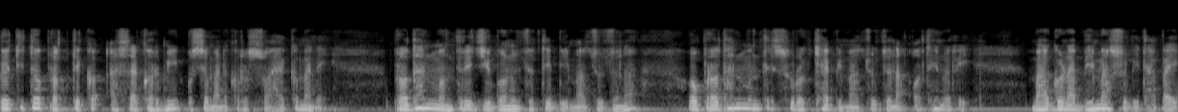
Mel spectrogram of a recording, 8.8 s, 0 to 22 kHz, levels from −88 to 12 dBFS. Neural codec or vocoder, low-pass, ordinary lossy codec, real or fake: autoencoder, 48 kHz, 128 numbers a frame, DAC-VAE, trained on Japanese speech; 7.2 kHz; Opus, 64 kbps; fake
